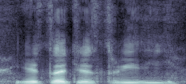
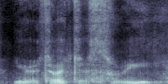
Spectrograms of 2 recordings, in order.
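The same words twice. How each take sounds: First: Said in the usual way. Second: Soft whisper to the pet. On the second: Real, not acted. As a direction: breathe it tenderly to the animal.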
